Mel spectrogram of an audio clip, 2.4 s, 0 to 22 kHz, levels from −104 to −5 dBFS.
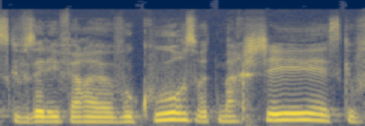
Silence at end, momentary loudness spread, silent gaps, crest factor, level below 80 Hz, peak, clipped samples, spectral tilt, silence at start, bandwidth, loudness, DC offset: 0 s; 8 LU; none; 14 dB; -60 dBFS; -2 dBFS; under 0.1%; -4.5 dB/octave; 0 s; 15.5 kHz; -15 LUFS; under 0.1%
